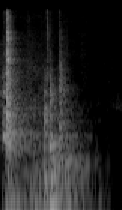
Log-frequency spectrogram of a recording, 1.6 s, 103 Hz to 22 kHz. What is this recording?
Appliance-Washing Machine-Door-Open-02
The sound of a washing machine's door being opened.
